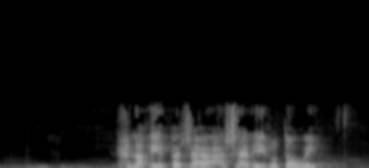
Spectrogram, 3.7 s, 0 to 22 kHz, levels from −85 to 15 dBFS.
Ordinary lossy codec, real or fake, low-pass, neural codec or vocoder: MP3, 32 kbps; fake; 10.8 kHz; codec, 16 kHz in and 24 kHz out, 0.8 kbps, FocalCodec, streaming, 65536 codes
